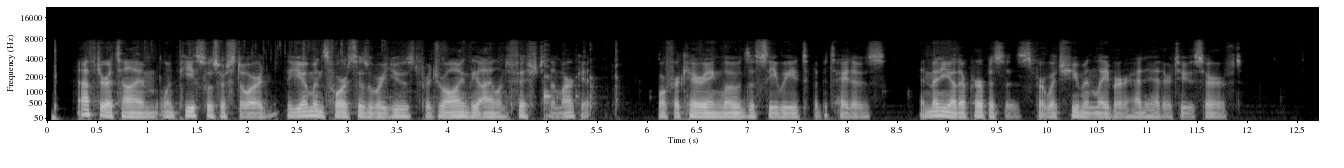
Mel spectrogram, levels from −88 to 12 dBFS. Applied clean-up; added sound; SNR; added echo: neural mask model RNNoise.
